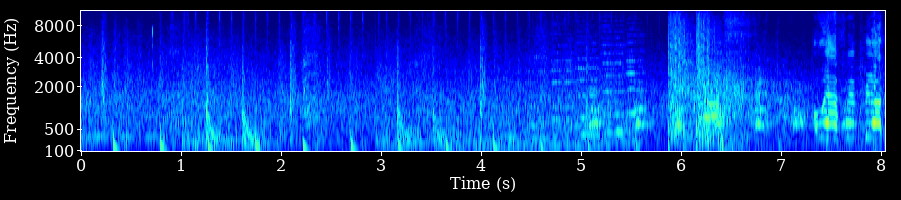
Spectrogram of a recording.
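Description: Gunfire in the video game Grand Theft Auto IV: many sharp shots crack in an irregular rhythm, some in quick bursts, with denser, louder rapid fire toward the end.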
